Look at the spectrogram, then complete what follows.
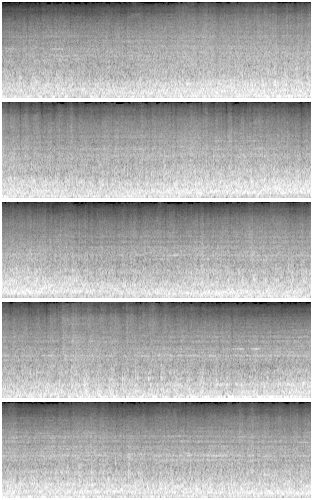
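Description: Freight cars of a fast-moving Union Pacific manifest train rolling past, a steady noise of steel wheels running on the rails that carries on without a break.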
